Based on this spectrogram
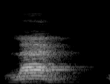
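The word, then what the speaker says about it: lamb: क्या होता है हमारा एल ए एम बी लैब इसको क्या पढ़ेंगे सही तरीके से प्रोनाउंस का क्या हो जाएगा बट ये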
